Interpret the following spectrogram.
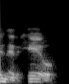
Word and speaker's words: energeo: la g-17 54 y se pronuncia se dice energeo que es poner en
